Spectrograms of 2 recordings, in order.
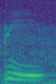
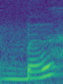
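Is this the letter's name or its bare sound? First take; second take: letter name; bare sound. First: The full letter name with a vowel after. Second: A short bare consonant sound with no vowel. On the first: This is what the letter is called. "ini ini udah B kan" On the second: This is the sound the letter makes in words. "ini dibacanya b"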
